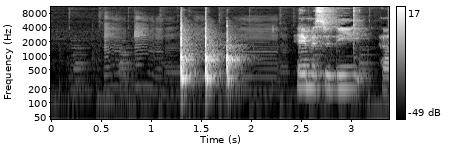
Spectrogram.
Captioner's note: wood knocking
